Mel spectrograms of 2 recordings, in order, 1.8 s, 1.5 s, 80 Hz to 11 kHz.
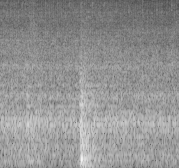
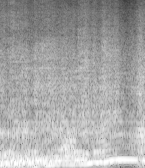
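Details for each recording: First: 2007 Honda Odyssey 3.5 V6 towed in with no power, won't come off idle: throttle opens but engine only huffs without picking up revs; suspected plugged exhaust or timing way off. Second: 2007 Honda Odyssey 3.5 towed in with no power, unable to leave idle, now fixed after an Italian tune-up: strong, clean, free rev with rising pitch and VTEC engaging, no stumble.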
